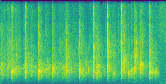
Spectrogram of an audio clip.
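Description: An audience applauds, producing a steady patter of quick, crisp claps at a moderate volume for a few seconds, with no one speaking over it.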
